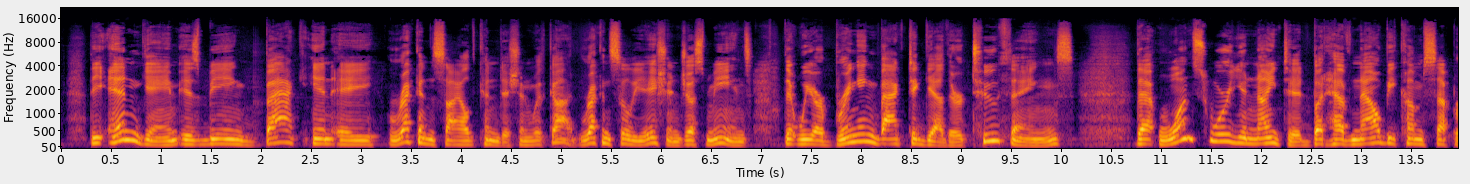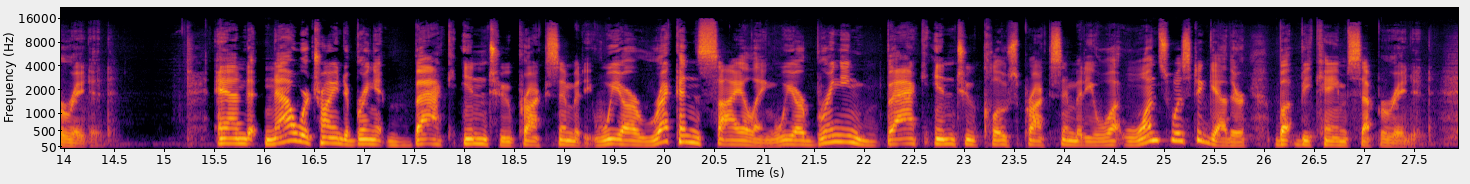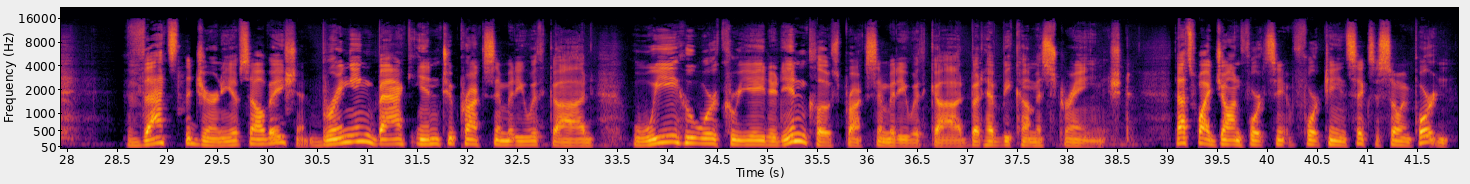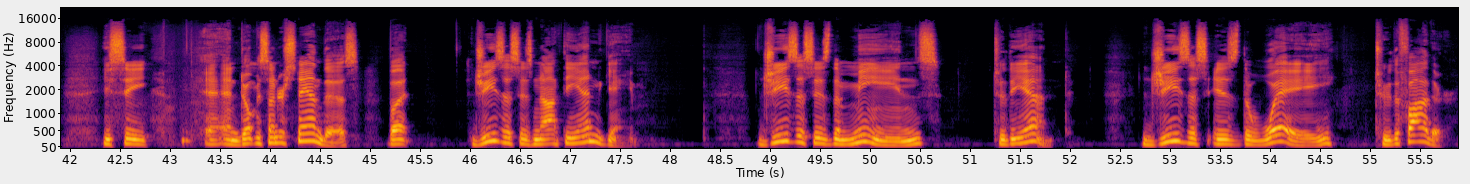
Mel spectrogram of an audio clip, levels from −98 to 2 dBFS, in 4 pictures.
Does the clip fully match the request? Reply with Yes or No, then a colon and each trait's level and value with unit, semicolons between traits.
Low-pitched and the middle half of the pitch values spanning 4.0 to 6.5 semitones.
Yes: low, 125 Hz; average, 4.7 semitones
